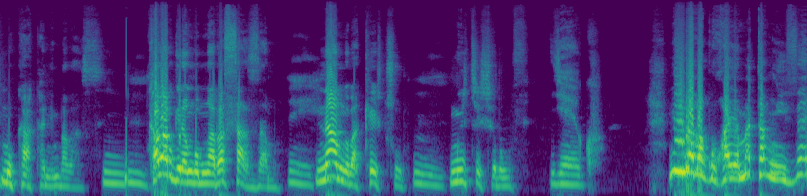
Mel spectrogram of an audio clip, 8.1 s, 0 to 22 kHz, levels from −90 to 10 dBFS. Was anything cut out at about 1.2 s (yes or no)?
yes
